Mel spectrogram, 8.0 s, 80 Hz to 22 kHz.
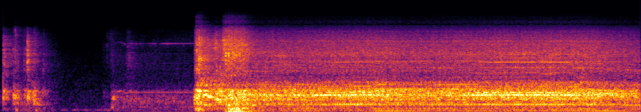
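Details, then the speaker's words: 1989 Ford Mustang Foxbody four-cylinder after the injector rebuild and a new cheap exhaust with a home-welded muffler: it catches on the starter and settles to a steady, even idle with a deep, smooth note and no leaks; idle was still extremely high before the IAC reset. "so the exhaust is complete it doesn't leak and it sounds pretty good so I'll go ahead and drop it and do a reveal"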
